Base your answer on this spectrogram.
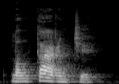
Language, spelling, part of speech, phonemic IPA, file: Dutch, lantaarntje, noun, /lɑnˈtarᵊɲcə/, Nl-lantaarntje.ogg
- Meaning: diminutive of lantaarn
